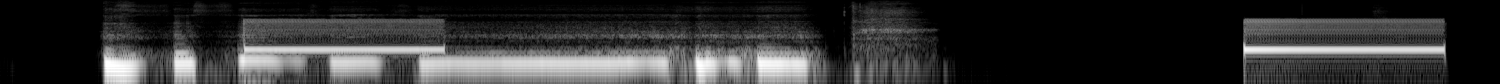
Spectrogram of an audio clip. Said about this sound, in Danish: Men jeg synes, jeg kan høre, jeg synes ikke, den her ringe lyder ikke som om, den ringer i et tomt hjem. Jeg synes bare, den ringer i et hjem, hvor man har travlt med noget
